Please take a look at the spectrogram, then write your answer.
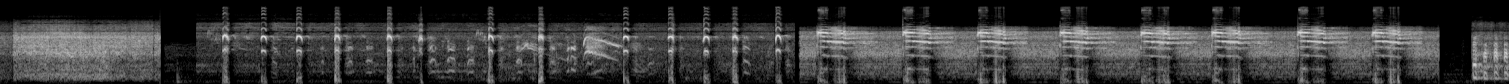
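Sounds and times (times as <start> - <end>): blue jay harsh calls: 2.0 - 15.0
meerkat chirping: 2.2 - 14.0.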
